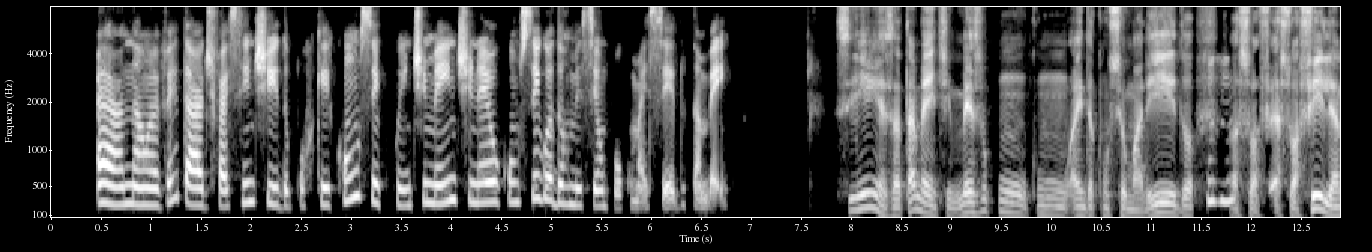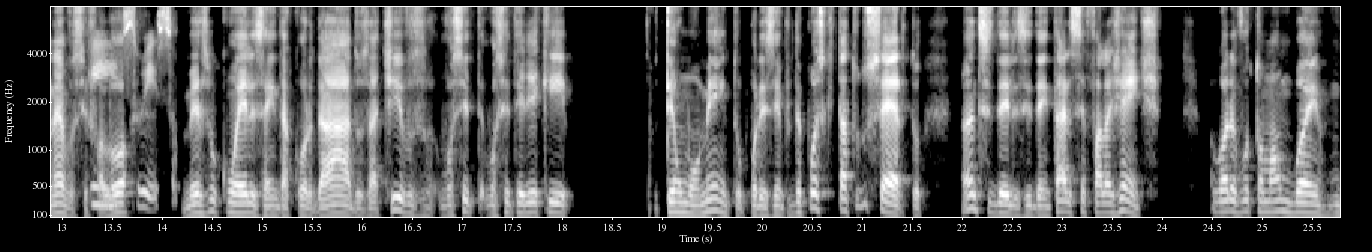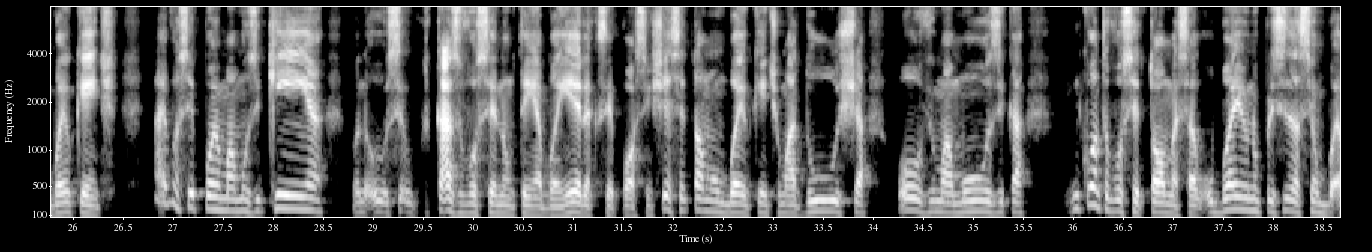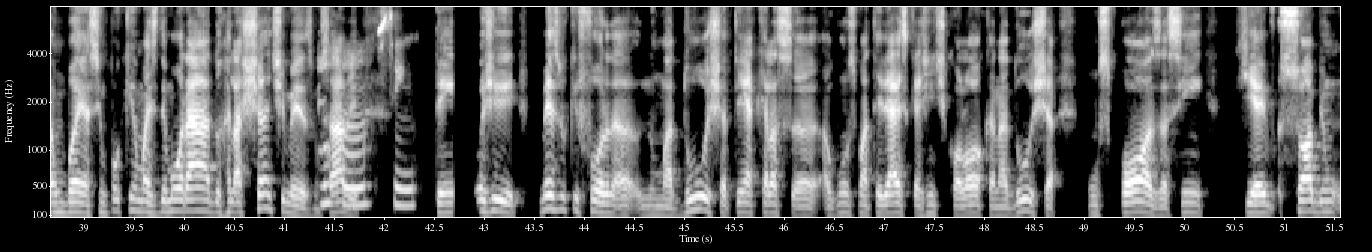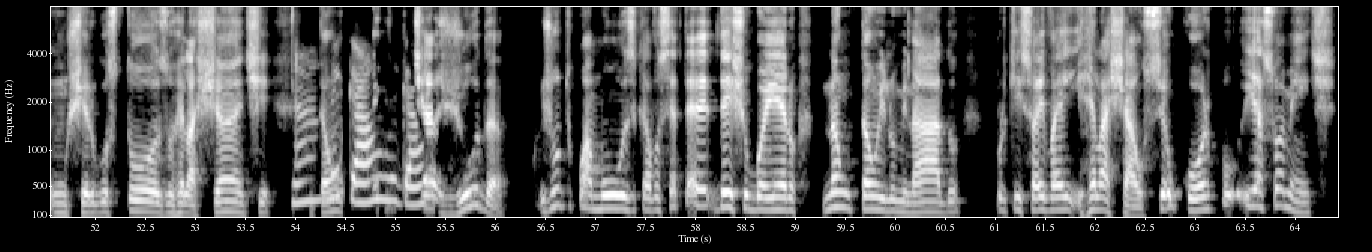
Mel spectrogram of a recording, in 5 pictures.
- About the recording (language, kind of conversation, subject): Portuguese, advice, Como posso me sentir mais disposto ao acordar todas as manhãs?
- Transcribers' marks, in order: tapping; other background noise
